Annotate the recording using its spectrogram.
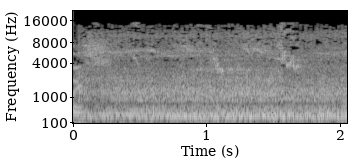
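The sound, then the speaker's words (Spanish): A few faint bird chirps rise briefly above a steady wash of city street noise and everyday traffic in Rostov, Russia, with no talking. “Horas después se escuchaban pajaritos.”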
